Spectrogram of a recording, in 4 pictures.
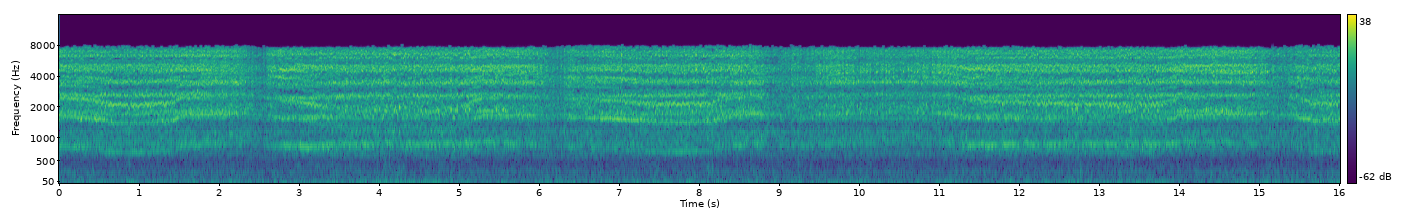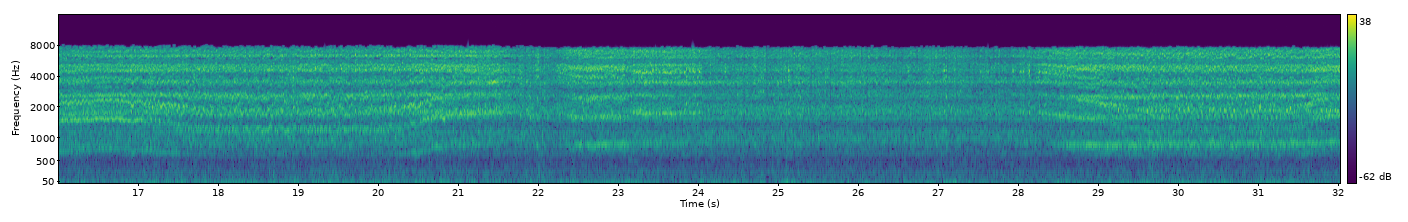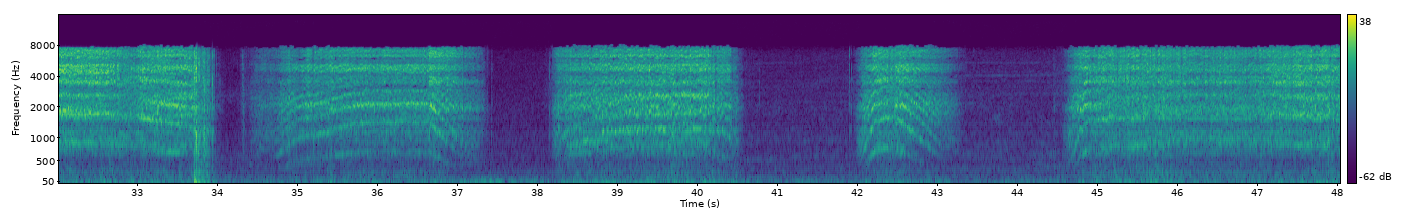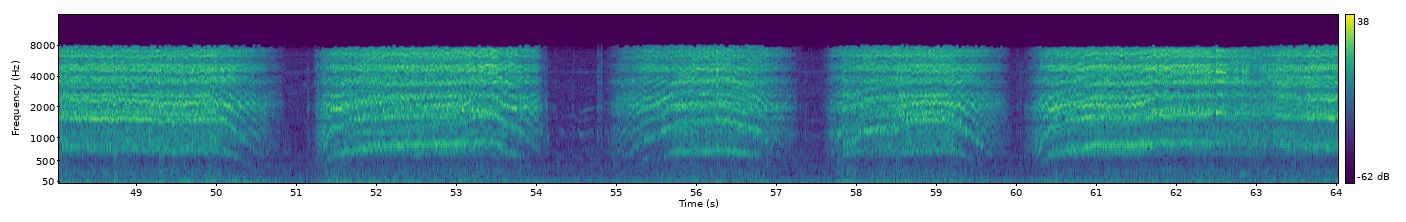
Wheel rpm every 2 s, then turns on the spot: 220, 210, 210, 220, 220, 230, 220, 220, 210, 200, 220, 220, 230, 230, 220, 210, 200, 90, 90, 130, 50, 40, 120, 230, 210, 70, 190, 70, 110, 130, 140, 230.
40-42 56-58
